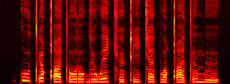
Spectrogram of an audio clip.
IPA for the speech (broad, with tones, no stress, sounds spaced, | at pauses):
k u˥˨ tʼ ʏ˥˨ qʼ ɛ˧˩˧ tʼ o˩˧˩ ɾ o˥˨ ɡ ʏ˩˧˩ w e˥˨ cʰ ʏ˩˧˩ kʼ i˧˩˧ c ɛ˧˩˧ p o˩˧˩ qʼ ɛ˧˩˧ tʼ ɨ˥˨ m ɨ˧˩˧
